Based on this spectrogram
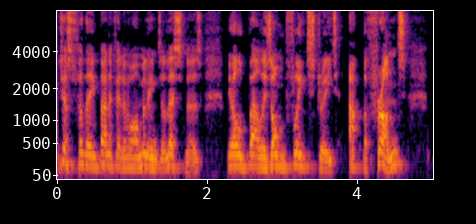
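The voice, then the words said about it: Slightly croaky voice. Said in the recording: “My voice is getting a bit croaky.”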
